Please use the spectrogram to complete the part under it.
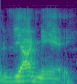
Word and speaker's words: Viognier: It's spelled V-I-O-G-N-I-E-R, and I have a friend who still wants to pronounce it Viognier. So here's a little trick you can use to order. Just tell yourself, just say Viognier.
